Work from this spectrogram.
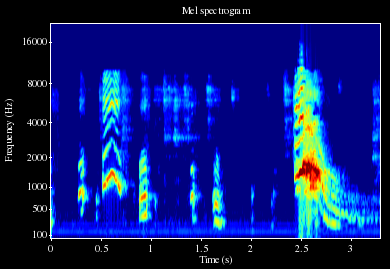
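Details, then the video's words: Seventeen-day-old Entlebucher Mountain Dog puppy demanding food: a few thin squeaks and whimpers, then after a pause one loud, harsh squealing cry that falls away. "Entlebucher Mountain Dog Puppies 17 days old - demanding food"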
